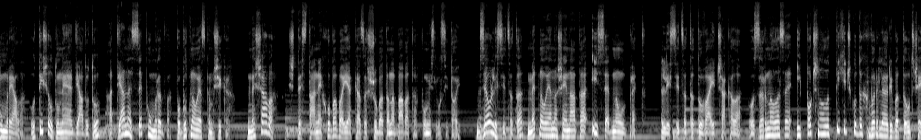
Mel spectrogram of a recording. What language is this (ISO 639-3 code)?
bul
